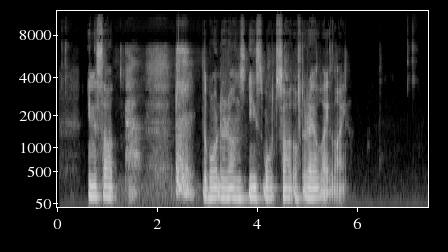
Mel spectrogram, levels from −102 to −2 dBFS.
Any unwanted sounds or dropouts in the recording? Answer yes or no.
yes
